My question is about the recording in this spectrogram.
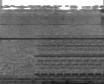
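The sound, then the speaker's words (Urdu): A telephone rings with a steady electronic tone as a call comes in to the radio station Radio Masih Ki Awaz, sounding clearly and continuously, while some low muffled bumps come in partway through. “ٹیلی phone call لے لیں.”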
